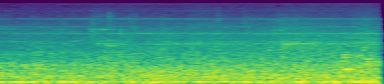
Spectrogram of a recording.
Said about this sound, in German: Oh, jetzt kommt die Bahn.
